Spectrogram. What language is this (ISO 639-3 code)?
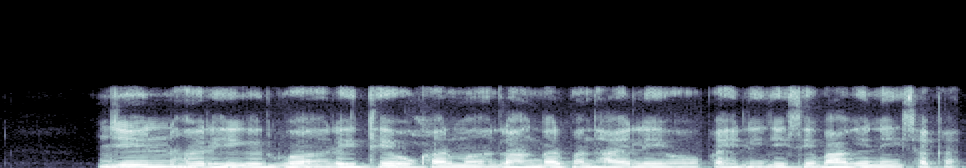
hne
